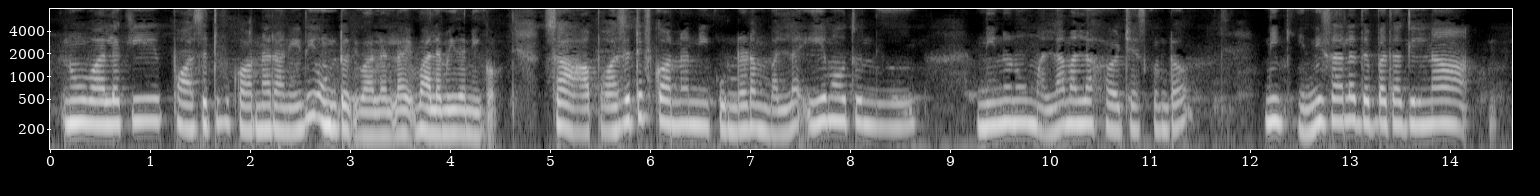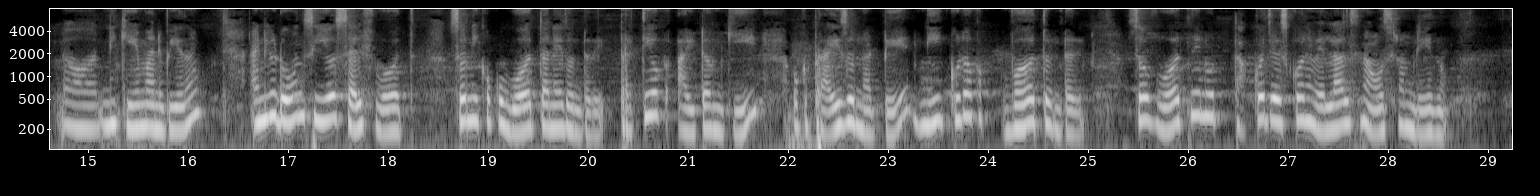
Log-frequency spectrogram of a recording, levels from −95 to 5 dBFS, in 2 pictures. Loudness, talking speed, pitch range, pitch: -19 LUFS, 125 wpm, 200-250 Hz, 225 Hz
